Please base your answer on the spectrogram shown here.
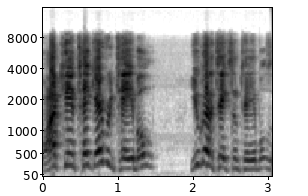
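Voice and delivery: loud, high-pitched retold complaint; mock arguing. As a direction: argue like a fed-up waitress. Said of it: "And they're arguing".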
